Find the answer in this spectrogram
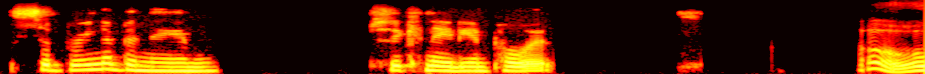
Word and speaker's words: Sabrina Benaim: I think I mispronounced her name, but it's Sabrina Benaim.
